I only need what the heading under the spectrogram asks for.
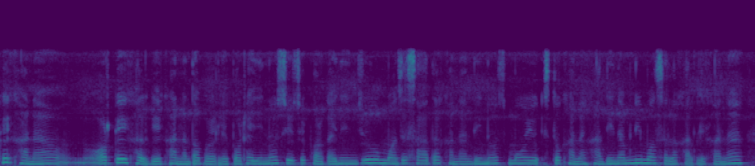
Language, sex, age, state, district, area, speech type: Nepali, female, 30-45, West Bengal, Kalimpong, rural, spontaneous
